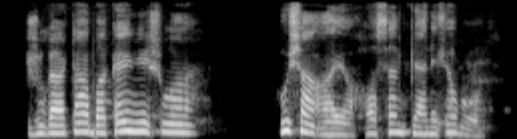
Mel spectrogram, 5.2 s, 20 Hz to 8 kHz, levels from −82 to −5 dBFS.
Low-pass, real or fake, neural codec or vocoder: 7.2 kHz; fake; codec, 16 kHz, 4 kbps, X-Codec, HuBERT features, trained on balanced general audio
